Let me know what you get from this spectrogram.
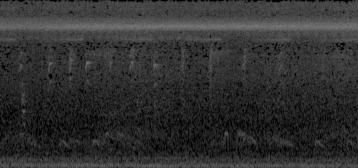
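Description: Faint outdoor ambience: scattered faint bird chirps over a steady low hum and a steady high-pitched drone.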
